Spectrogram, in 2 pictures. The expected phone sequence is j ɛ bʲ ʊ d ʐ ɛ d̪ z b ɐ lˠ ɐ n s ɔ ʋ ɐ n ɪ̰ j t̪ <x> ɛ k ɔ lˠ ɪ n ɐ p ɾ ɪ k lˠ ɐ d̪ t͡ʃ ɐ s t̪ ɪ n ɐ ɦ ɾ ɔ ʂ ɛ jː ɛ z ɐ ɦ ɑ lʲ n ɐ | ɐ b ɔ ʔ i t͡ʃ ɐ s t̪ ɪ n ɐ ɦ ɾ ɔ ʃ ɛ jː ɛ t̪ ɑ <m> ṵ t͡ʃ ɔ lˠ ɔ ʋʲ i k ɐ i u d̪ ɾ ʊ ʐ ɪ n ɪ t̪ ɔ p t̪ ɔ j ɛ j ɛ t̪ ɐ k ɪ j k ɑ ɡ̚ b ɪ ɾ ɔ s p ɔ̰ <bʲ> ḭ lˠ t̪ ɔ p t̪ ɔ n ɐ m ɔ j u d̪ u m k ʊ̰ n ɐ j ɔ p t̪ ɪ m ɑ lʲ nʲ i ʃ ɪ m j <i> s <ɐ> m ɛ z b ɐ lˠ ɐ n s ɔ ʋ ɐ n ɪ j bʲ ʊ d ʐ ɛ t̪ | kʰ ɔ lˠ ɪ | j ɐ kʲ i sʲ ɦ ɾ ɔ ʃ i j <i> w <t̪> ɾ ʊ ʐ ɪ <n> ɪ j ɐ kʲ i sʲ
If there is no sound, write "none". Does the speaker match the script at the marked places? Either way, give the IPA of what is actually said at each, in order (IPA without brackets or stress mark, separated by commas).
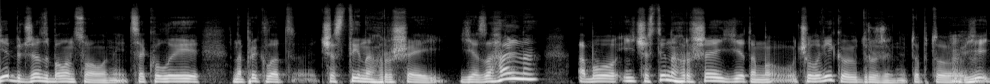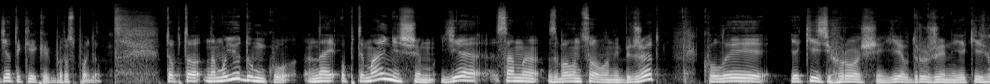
s, m, dʲ, ɛ, ɑ, ɛ, d̪, n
